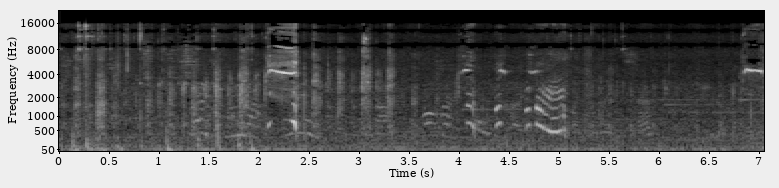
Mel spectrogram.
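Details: Siberian Husky puppy playing indoors while a shih tzu chases it and it is coaxed to jump onto a bed; short high whimpers and yelps with curving, descending pitch come in bursts, over soft scuffling and rustling.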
